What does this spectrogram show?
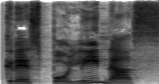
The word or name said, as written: crespolinas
